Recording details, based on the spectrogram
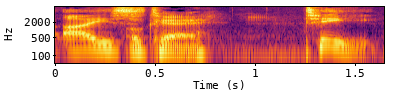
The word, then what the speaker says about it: iced tea: But for this, the funny thing to me is that I spell it one way and I pronounce it another. So if I ever write it, I definitely include the D because it is tea that has been iced. It is iced tea. But I never pronounce it when I say it.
